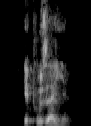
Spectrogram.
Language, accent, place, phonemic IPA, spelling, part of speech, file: French, France, Lyon, /e.pu.zaj/, épousailles, noun, LL-Q150 (fra)-épousailles.wav
- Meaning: nuptials; wedding celebration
